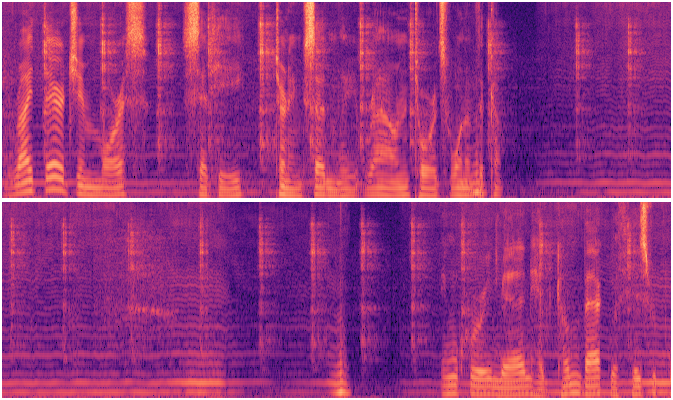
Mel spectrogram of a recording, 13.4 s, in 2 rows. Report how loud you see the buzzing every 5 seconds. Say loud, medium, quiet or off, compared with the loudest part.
medium, medium, loud.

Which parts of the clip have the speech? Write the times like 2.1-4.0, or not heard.
0.0-5.0, 11.1-13.3.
